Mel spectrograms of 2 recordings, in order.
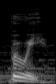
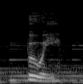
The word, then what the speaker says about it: Bowie: It's actually pronounced Buoie. What? No, it's like the last name like David Bowie. Different last name. Buoy.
